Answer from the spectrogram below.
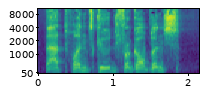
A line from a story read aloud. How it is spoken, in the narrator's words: Wulfgar roared, his voice dull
